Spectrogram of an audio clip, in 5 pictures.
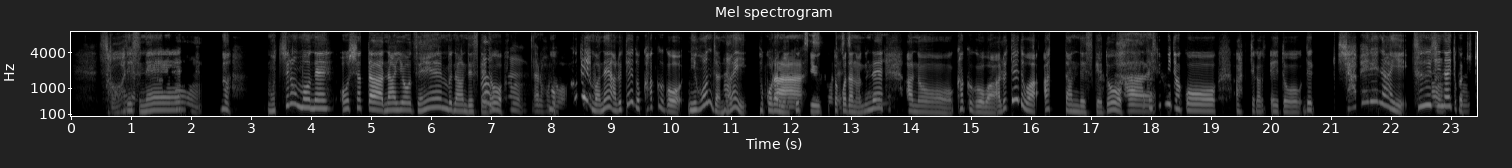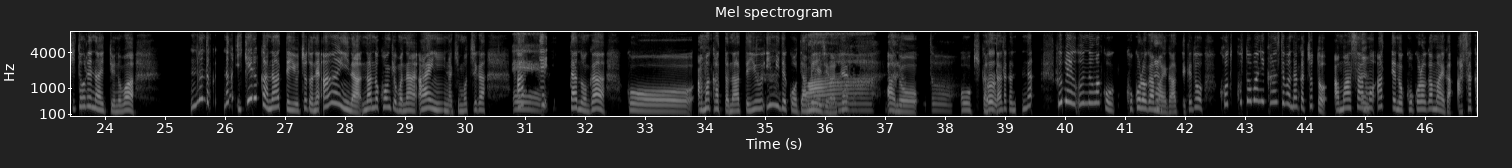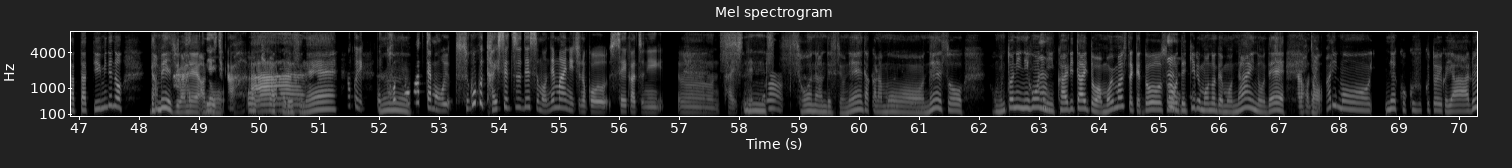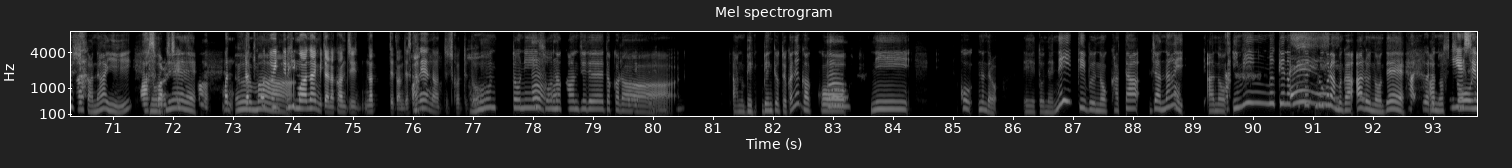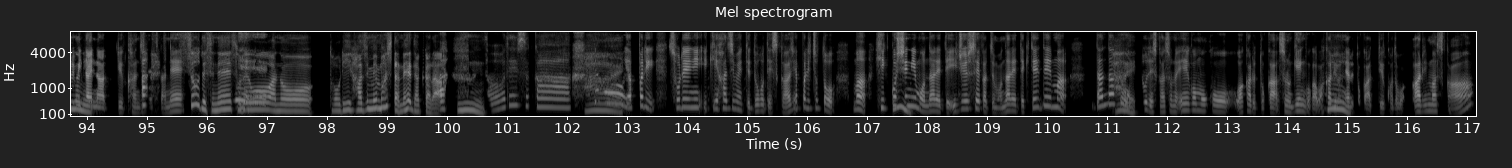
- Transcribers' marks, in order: other noise; tapping; in English: "ESL"
- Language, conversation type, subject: Japanese, podcast, 移住や引っ越しをして、生活の中で一番変わったことは何ですか？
